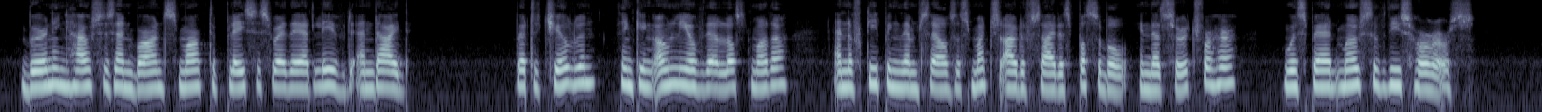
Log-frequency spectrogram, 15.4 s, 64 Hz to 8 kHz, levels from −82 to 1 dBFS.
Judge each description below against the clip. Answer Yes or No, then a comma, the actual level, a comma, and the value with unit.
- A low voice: No, high, 190 Hz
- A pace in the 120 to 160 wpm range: No, average, 170 wpm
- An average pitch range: No, narrow, 1.8 semitones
